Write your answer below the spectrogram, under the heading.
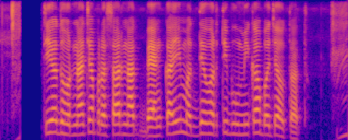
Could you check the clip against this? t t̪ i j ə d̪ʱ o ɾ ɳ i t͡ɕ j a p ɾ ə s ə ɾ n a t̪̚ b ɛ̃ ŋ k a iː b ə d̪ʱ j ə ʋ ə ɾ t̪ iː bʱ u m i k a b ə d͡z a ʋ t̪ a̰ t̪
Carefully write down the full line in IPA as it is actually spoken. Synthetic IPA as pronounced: t t̪ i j ə d̪ʱ o ɾ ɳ a t͡ɕ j a p ɾ ə s a ɾ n a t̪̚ b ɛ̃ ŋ k a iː m ə d̪ʱ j ə ʋ ə ɾ t̪ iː bʱ u m i k a b ə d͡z a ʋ t̪ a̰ t̪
